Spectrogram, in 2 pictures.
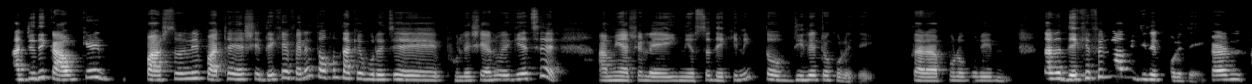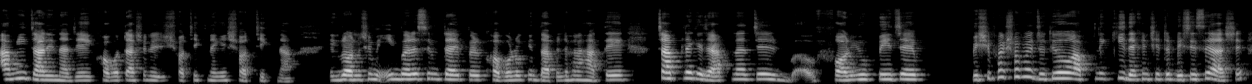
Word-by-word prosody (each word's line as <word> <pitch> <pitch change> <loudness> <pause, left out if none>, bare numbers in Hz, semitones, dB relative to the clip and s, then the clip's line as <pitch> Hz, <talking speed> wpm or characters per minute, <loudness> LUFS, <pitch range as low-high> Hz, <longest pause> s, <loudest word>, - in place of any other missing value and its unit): আর 235 - +9
যদি 280 +4 +3
কাউকে 215 +8 +6 0.6
পার্সোনালি 255 +6 +5
পাঠাই, 215 +4 +4
আর - - -5
সে 240 - -3
দেখে 230 +8 0
ফেলে, 260 +8 -1
তখন 325 +1 -1
তাকে 275 -2 +4
বলি 230 -1 +1
যে, 230 - +3 0.5
"ভুলে 180 0 -7
শেয়ার 195 -1 0
হয়ে 215 0 -1
গিয়েছে। 255 +10 0 0.6
আমি 185 +1 -1
আসলে 185 0 -4
এই 175 - -3
নিউজ 175 -1 -4
টা 210 - -5
দেখিনি।" 205 +6 -7 0.2
তো 230 - -3 0.2
ডিলিটও 210 0 -1
করে 145 -5 -8
দেই। - - -15 0.5
তারা 175 -1 +5
পুরোপুরি, 180 0 -7 0.6
তারা 270 0 +8
দেখে 220 +7 +6
ফেললেও 355 +1 0
আমি 365 - -11
ডিলিট 225 -1 +1
করে 170 -2 -5
দেই। - - -13
কারণ 220 +1 +6 0.3
আমি 245 +4 0
জানি 210 -1 +6
না, - - +1
যে - - -7
এই - - -6
খবরটা 185 +2 -3
আসলে 195 0 -9 0.2
সঠিক, 185 +2 -10
নাকি 185 0 -6
সঠিক 165 0 -8
না। - - -7 0.4
এইগুলো 195 +3 -2
অনেক 210 0 -4
সময় 235 -3 -5
এম্বারাসিং 245 +1 +1
টাইপের 220 -2 +1
খবরও 195 +2 -1
কিন্তু 215 -3 -7
আপনি 175 +1 -10
যখন 200 +1 -4
হাতে 190 +3 -2 0.5
চাপ 275 -1 +9
লেগে 270 -4 +2
যায়। 200 - +5
আপনার 235 +5 -3
যে 245 - +2 0.4
আ - - -8 0.2
ফর 200 -2 +2
ইউ 230 - +2
পেইজে 235 0 +1 0.7
বেশিরভাগ 285 +10 -4
সময় 355 -1 -1
যদিও 270 +3 +1 0.2
আপনি 240 +3 -10
কি 295 - -7
দেখেন 230 +3 -2
সেটার 240 0 -4
বেসিসে 230 +5 -2
আসে। 185 +6 -8
220 Hz, 180 wpm, -21 LUFS, 195-245 Hz, 0.7 s, আর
